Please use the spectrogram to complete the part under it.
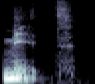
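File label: "mitt", British English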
